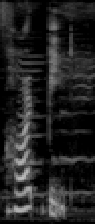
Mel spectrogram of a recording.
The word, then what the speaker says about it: heartbeat: 心跳声呢，其实还可以说是 heartbeat, heartbeat, 中间的 t 可以不发音， heartbeat, heartbeat.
